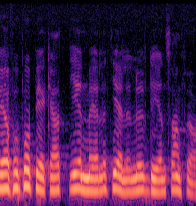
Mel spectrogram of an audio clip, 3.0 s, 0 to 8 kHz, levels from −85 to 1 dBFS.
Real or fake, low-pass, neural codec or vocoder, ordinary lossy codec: real; none; none; none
